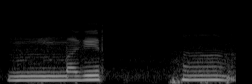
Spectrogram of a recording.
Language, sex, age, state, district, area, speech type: Goan Konkani, female, 45-60, Goa, Ponda, rural, spontaneous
